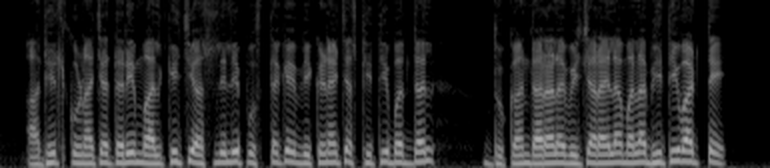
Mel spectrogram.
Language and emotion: Marathi, fearful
